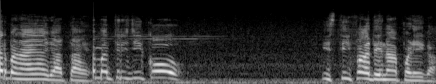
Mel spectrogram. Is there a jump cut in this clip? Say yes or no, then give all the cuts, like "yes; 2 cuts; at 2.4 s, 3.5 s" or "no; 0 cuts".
yes; 1 cut; at 1.0 s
